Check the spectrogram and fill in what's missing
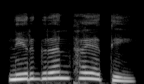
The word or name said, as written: ನಿರ್ಗ್ರಂಥಯತಿ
